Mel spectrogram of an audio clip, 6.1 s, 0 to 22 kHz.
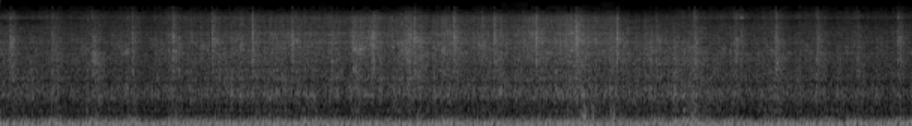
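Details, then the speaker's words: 1983 Pontiac Firebird V8, back running after years off the road, warming up after the valves were relashed. A quick light ticking rides over a rough, rumbling idle. It is a top-end valve train tick, and the engine was then found to have zero oil pressure. "starting to get warm I don't know what that noise is probably shouldn't beat on it he's going to try a second de GE Burnie but boy is it making some racket"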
